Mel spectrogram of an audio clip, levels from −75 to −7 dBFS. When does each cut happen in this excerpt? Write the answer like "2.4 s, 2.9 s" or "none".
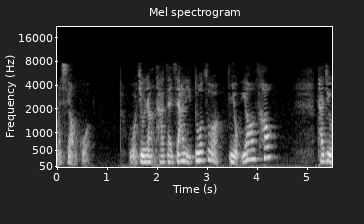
1.3 s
